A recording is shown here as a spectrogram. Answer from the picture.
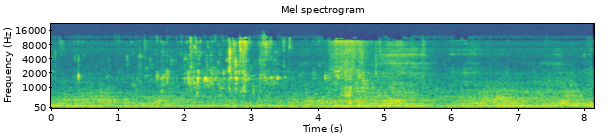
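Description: Automatic transmission fluid poured from a plastic jug into a funnel in an engine's oil filler, a faint steady trickle of liquid over a low hum.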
